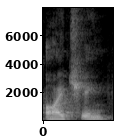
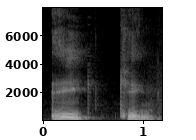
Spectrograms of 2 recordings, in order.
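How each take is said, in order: First: The second word starts with a ch sound. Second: The second word starts with a k sound. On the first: "It's spelt like I Ching" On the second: "I heard it is pronounced I King"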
